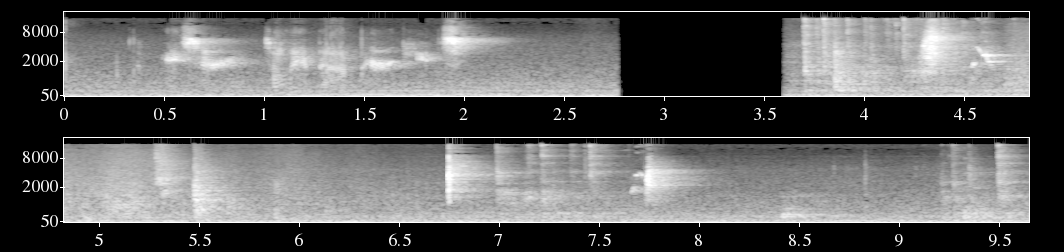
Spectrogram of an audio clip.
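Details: Two tame pet parakeets chattering while playing indoors, short scattered chirps and squawky syllables with a brief silent gap, then more irregular chirping.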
